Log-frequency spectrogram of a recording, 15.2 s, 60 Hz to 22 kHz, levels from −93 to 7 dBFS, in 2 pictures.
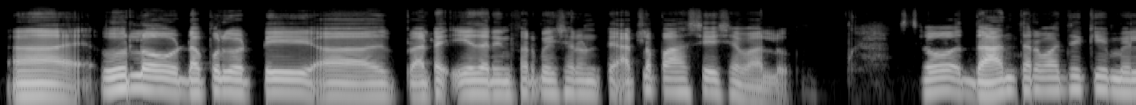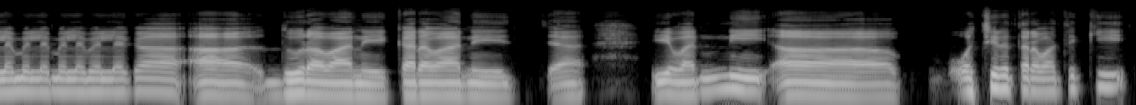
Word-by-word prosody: ఆ! -, -, +5 dB, 0.6 s
ఊర్లో 160 Hz, -1 st, +5 dB, 0.2 s
డప్పు‌లు 125 Hz, +3 st, +2 dB
కొట్టి 130 Hz, +2 st, +1 dB, 0.3 s
ఆహ్, 105 Hz, -1 st, +2 dB, 0.3 s
అంటే 105 Hz, -, +1 dB, 0.2 s
ఏదైనా 120 Hz, -1 st, +3 dB
ఇన్‌ఫర్మేషన్ 125 Hz, +1 st, -4 dB
ఉంటే 115 Hz, -, -6 dB
అట్లా 140 Hz, +5 st, -6 dB
పాస్ 130 Hz, -2 st, 0 dB
చేసేవాళ్ళు. 90 Hz, -, -4 dB, 0.9 s
సో, 125 Hz, +1 st, -1 dB, 0.3 s
దాని 120 Hz, +5 st, +6 dB
తరువాతకి 145 Hz, +1 st, -3 dB
మెల్ల, 130 Hz, 0 st, 0 dB
మెల్ల, 135 Hz, 0 st, -2 dB
మెల్ల, 130 Hz, 0 st, -2 dB
మెల్లగా 130 Hz, +1 st, -3 dB, 0.4 s
ఆహ్, 110 Hz, -3 st, +1 dB, 0.2 s
దూరవాణి, 105 Hz, -4 st, +2 dB, 0.2 s
కరవాణి 110 Hz, -1 st, +1 dB, 0.4 s
చ -, -, -5 dB, 0.8 s
ఇవన్నీ 135 Hz, +7 st, 0 dB, 0.3 s
ఆహ్, 100 Hz, -3 st, +1 dB, 0.5 s
వచ్చిన 160 Hz, +4 st, 0 dB
తరువాతకి 145 Hz, +6 st, -3 dB
125 Hz, 105 wpm, -25 LUFS, 110-135 Hz, 0.9 s, దాని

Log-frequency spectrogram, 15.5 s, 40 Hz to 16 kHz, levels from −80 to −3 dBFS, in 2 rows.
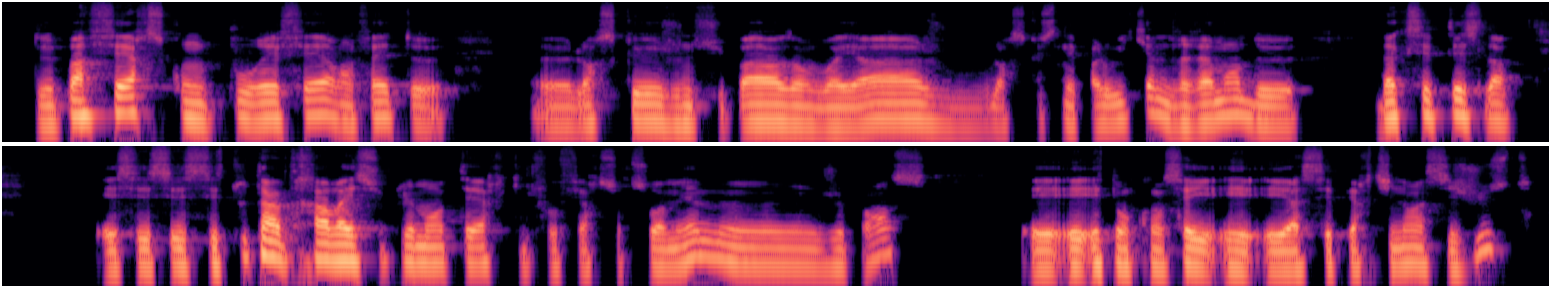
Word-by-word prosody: de 95 Hz, -, -1 dB
pas 120 Hz, +6 st, +4 dB
faire 140 Hz, +3 st, +3 dB
ce -, -, -9 dB
qu'on 110 Hz, -3 st, -1 dB
pourrait 110 Hz, +1 st, +1 dB
faire 125 Hz, +1 st, +1 dB
en 100 Hz, -, -1 dB
fait. 115 Hz, +3 st, -1 dB
Heu, -, -, -3 dB, 0.5 s
heu, 90 Hz, -1 st, -2 dB
lorsque 100 Hz, +3 st, -1 dB
je 95 Hz, -1 st, -2 dB
ne 95 Hz, -, 0 dB
suis 95 Hz, 0 st, -14 dB
pas 105 Hz, 0 st, +5 dB
en 95 Hz, -1 st, +2 dB
voyage 100 Hz, +4 st, +2 dB
ou 85 Hz, 0 st, -12 dB
lorsque 95 Hz, +4 st, -11 dB
ce -, -, -14 dB
n'est 95 Hz, -, -3 dB
pas 95 Hz, -, -5 dB
le 95 Hz, -, 0 dB
week-end, 115 Hz, +5 st, -2 dB
vraiment 105 Hz, +6 st, +1 dB
de 95 Hz, -4 st, -1 dB, 0.4 s
d'accepter 120 Hz, +2 st, +1 dB
cela. 105 Hz, -2 st, -2 dB, 0.6 s
Et 90 Hz, -, -1 dB
c'est 100 Hz, +2 st, -2 dB
c'est 100 Hz, 0 st, -1 dB
c'est 100 Hz, +1 st, -4 dB
tout 145 Hz, -, -9 dB
un 140 Hz, -3 st, +8 dB
travail 120 Hz, 0 st, +6 dB
supplémentaire 110 Hz, -2 st, -1 dB
qu'il -, -, -15 dB
faut -, -, -10 dB
faire -, -, -10 dB
sur -, -, -15 dB
soi-même, 125 Hz, +7 st, 0 dB
heu, 105 Hz, -2 st, -1 dB
je 100 Hz, +1 st, -6 dB
pense. 145 Hz, +10 st, -9 dB, 0.4 s
Et 95 Hz, -, +3 dB
et 100 Hz, +1 st, +3 dB
et -, -, +3 dB
ton 100 Hz, -, +2 dB
conseil 100 Hz, 0 st, +1 dB
est 95 Hz, -2 st, -1 dB
est -, -, +5 dB
assez 90 Hz, +1 st, -1 dB
pertinent, 105 Hz, +1 st, -3 dB
assez 100 Hz, -2 st, -5 dB
juste. 190 Hz, -, -7 dB
105 Hz, 215 wpm, -23 LUFS, 95-115 Hz, 0.6 s, un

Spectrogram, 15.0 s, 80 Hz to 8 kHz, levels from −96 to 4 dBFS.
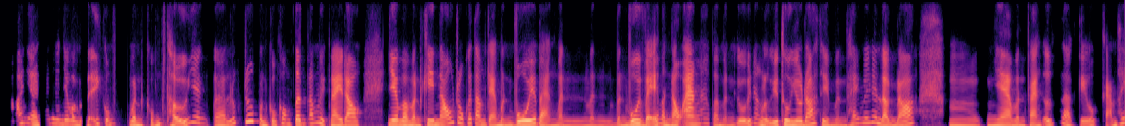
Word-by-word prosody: Có -, -, -7 dB
nha, 275 Hz, -4 st, -2 dB
có 275 Hz, -, -23 dB
nha, 280 Hz, -2 st, -4 dB
nhưng 260 Hz, 0 st, -2 dB
mà 245 Hz, -, 0 dB
mình 205 Hz, -, -2 dB
để 200 Hz, -, -3 dB
ý 280 Hz, -, -2 dB
cũng 255 Hz, -3 st, -5 dB, 0.2 s
mình 215 Hz, -5 st, +2 dB
cũng 180 Hz, +5 st, -4 dB
thử 175 Hz, -1 st, +2 dB
nha. 345 Hz, +8 st, -4 dB, 0.2 s
À, 220 Hz, -3 st, -2 dB
lúc 230 Hz, +12 st, -4 dB
trước 430 Hz, +2 st, +3 dB
mình 195 Hz, -, -1 dB
cũng 200 Hz, +1 st, -3 dB
không 275 Hz, +1 st, -5 dB
tin 265 Hz, 0 st, +2 dB
lắm 285 Hz, +3 st, -4 dB
việc 275 Hz, -8 st, -2 dB
này 195 Hz, -2 st, +4 dB
đâu, 235 Hz, +3 st, +3 dB, 0.4 s
nhưng 255 Hz, 0 st, +4 dB
mà 225 Hz, -, +5 dB
mình 180 Hz, -3 st, +2 dB
khi 245 Hz, +8 st, +1 dB
nấu 250 Hz, +6 st, +1 dB
trong 325 Hz, -4 st, -3 dB
cái 285 Hz, +1 st, -3 dB
tâm 260 Hz, -4 st, -1 dB
trạng 190 Hz, -4 st, 0 dB
mình 175 Hz, -2 st, -1 dB
vui 235 Hz, +6 st, +9 dB
á, 275 Hz, -, +4 dB
bạn, 170 Hz, -7 st, -1 dB
mình 150 Hz, -2 st, -6 dB
mình 145 Hz, -2 st, -8 dB
mình 160 Hz, +1 st, -3 dB
vui 250 Hz, +8 st, +5 dB
vẻ 200 Hz, +2 st, +3 dB
mình 235 Hz, -8 st, 0 dB
nấu 220 Hz, +6 st, +2 dB
ăn 255 Hz, 0 st, +4 dB
á, 300 Hz, +2 st, -11 dB
và 205 Hz, -, -4 dB
mình 170 Hz, -4 st, -6 dB
gửi 155 Hz, +7 st, 0 dB
năng 275 Hz, -3 st, -5 dB
lượng 170 Hz, -5 st, 0 dB
yêu 195 Hz, +4 st, +3 dB
thương 250 Hz, -2 st, +5 dB
vô 225 Hz, -, +4 dB
đó 240 Hz, +6 st, +2 dB
thì 225 Hz, -6 st, -1 dB
mình 165 Hz, -2 st, -5 dB
thấy 245 Hz, -, -6 dB
mấy 325 Hz, +1 st, -5 dB
cái 345 Hz, -, -3 dB
lần 180 Hz, -, +1 dB
đó, 225 Hz, -, +2 dB, 0.4 s
ừm, 175 Hz, -2 st, -4 dB
nhà 180 Hz, -2 st, +1 dB
mình 160 Hz, -1 st, -2 dB
phản 165 Hz, +3 st, 0 dB
ứng 235 Hz, -, -1 dB
là, 255 Hz, -, -2 dB
kiểu, 150 Hz, +11 st, -4 dB
cảm 205 Hz, -, -3 dB
thấy 305 Hz, -, -3 dB
215 Hz, 290 wpm, -23 LUFS, 175-260 Hz, 0.4 s, vui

